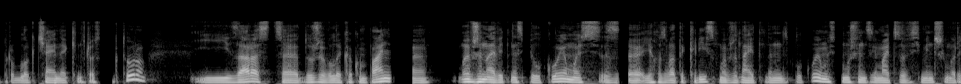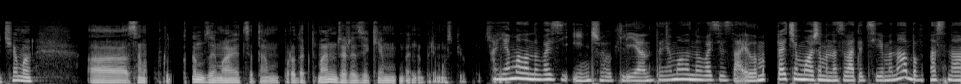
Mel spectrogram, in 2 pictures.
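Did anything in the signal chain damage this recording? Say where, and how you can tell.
Yes. At the codec stage, the speech is rough and grainy throughout, with noise between harmonics. This is likely low-delay AAC compression (AAC-ELD at about 32 kbps), not broadband hiss.

At the network stage, AAC frame loss with muting leaves soft-faded holes, unlike hard dropouts, at 0.98, 3.89, 6.17, 8.33, 11.06, 13.55, 17.24 and 18.83 s. Most are single holes of 90 to 240 ms; at 11.06 and 13.55 s the lost frames are scattered over about 480 and 240 ms.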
